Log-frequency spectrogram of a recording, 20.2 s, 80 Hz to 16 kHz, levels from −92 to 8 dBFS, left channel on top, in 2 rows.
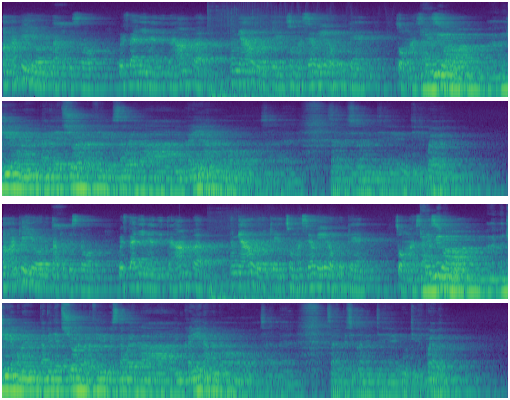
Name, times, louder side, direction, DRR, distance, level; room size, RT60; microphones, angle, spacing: voice 1, 0.0-1.8 2.3-4.1 4.5-7.2 7.9-9.3, right 2 dB, 90° right, 1 dB, 3.9 m, -28 dB
sound 1, 4.1-8.3, equal, 40° left, 3.5 m, -43 dB
voice 2, 8.3-18.9, right 1 dB, 65° right, -4 dB, 2.7 m, -25 dB
29.5 x 13.5 x 6.8 m, 2.7 s
head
